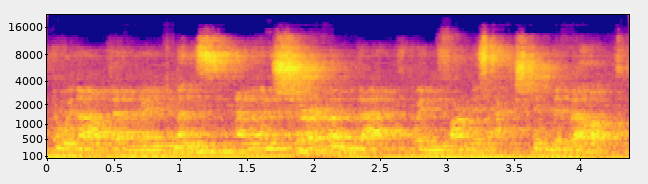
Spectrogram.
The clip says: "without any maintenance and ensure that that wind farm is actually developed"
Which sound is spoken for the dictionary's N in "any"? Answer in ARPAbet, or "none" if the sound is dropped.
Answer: none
